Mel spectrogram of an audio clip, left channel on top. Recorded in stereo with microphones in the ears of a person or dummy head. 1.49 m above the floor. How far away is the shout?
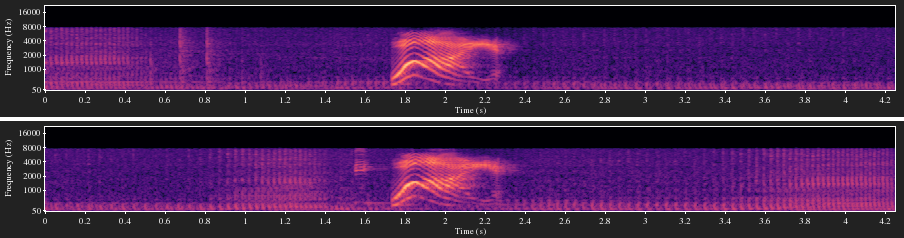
About 0.7 m.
